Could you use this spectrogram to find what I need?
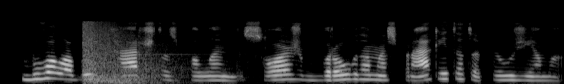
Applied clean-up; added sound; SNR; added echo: none; Explosion; 14 dB; none.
